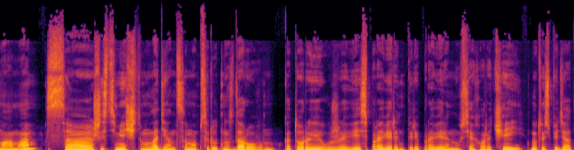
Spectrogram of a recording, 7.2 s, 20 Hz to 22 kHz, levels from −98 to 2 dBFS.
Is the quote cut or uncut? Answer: uncut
